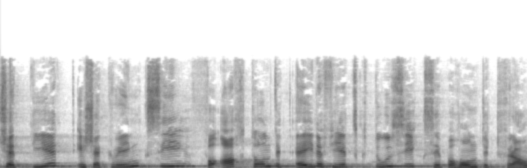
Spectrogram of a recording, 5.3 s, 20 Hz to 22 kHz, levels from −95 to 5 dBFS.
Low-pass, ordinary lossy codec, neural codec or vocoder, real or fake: 14.4 kHz; MP3, 96 kbps; none; real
